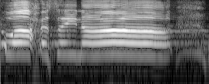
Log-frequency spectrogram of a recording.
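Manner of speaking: long, slow, loud wail of Husayna; wailing lament. Acted. Mother beating her head wails for her son Hussein. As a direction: draw out the cry of mourning. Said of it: "begin to beat her head saying".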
